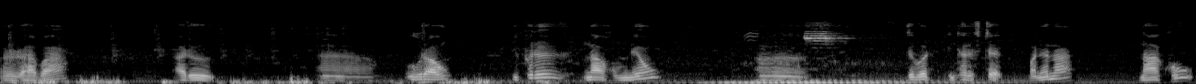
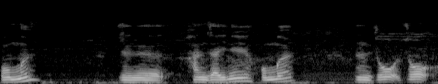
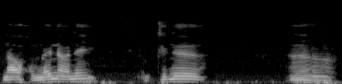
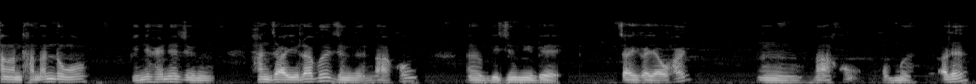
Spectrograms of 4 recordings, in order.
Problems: none marked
